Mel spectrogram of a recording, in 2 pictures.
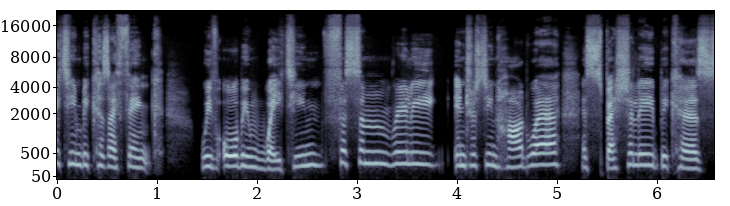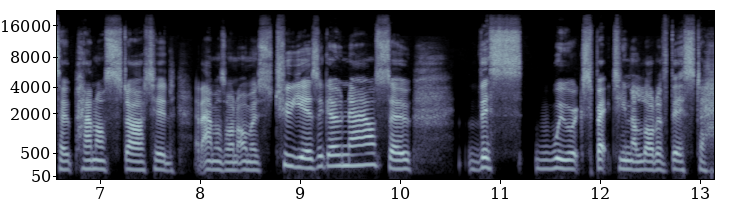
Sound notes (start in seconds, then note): none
